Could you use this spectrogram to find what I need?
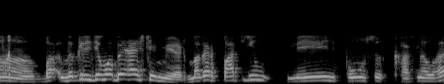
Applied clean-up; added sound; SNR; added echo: neural mask model Resemble Enhance denoiser.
